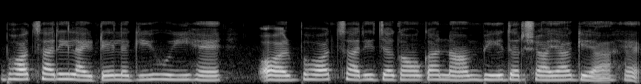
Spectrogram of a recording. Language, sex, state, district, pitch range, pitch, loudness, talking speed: Hindi, female, Chandigarh, Chandigarh, 205-225 Hz, 215 Hz, -17 LUFS, 150 wpm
